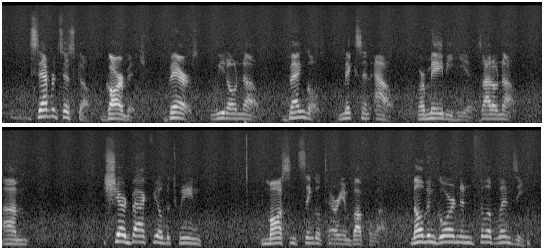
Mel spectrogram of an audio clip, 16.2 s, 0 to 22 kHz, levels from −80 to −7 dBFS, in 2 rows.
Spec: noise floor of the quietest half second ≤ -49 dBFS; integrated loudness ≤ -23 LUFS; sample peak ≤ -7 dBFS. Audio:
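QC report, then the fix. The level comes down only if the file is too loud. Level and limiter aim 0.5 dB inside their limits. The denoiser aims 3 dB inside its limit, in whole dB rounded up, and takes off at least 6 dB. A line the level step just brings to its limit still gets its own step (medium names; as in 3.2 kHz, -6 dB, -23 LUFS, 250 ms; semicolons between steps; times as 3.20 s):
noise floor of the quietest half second -44 dBFS: fail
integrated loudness -26.5 LUFS: pass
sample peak -5.5 dBFS: fail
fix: noise reduction 8 dB, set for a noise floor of -44 dBFS; peak limiter -7.5 dBFS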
